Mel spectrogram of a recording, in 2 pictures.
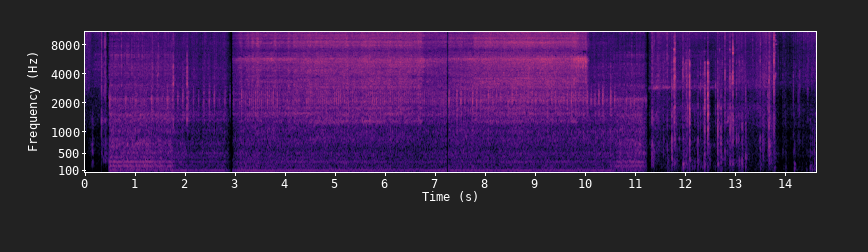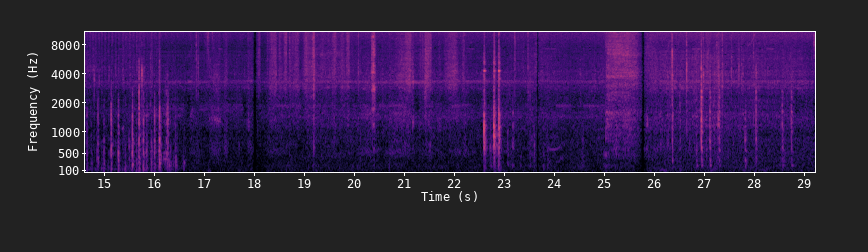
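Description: A metalworking lathe runs steadily, with a low hum and a hiss, holding a bronze cylinder end cover in its chuck, and stops about 11 seconds in. After that come scattered metallic clinks and knocks as the chuck is taken off the lathe and set on a milling machine's rotary table.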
